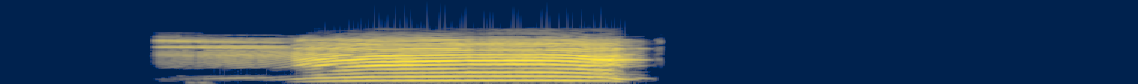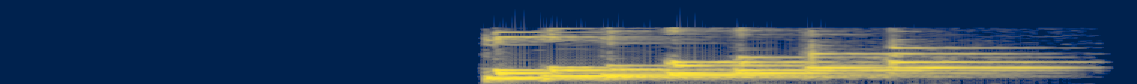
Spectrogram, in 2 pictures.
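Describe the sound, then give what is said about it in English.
A cow lets out one long, loud, droning moo, alone. After several seconds of silence, a second, brighter sound with stepped, rising tones follows. “Pigs oink and cows moo.”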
